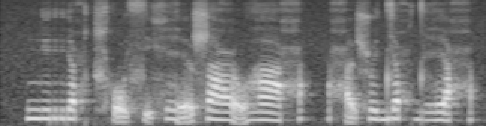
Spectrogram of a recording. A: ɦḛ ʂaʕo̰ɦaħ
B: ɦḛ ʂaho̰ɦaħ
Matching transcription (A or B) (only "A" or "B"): A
